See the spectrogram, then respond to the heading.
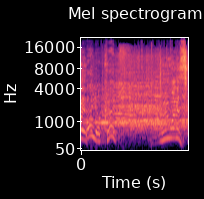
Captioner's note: cheers and applause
